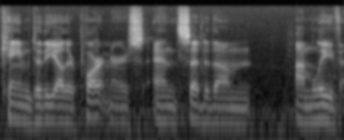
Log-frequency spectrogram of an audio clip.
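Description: Over light background noise, a man with a fairly low pitch and a bright, sharp tone speaks at a moderate pace in monotone, flat intonation. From New Jersey, US. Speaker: consultant, former stock exchange trader; guest. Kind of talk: interview in front of a class. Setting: classroom with student audience. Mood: reflective, storytelling. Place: stage. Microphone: podium.

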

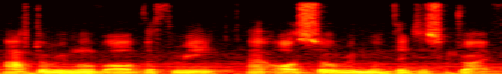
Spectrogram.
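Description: Music plays in the background while the voice moves at a moderate pace. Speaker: tech tutorial narrator. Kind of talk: tutorial.

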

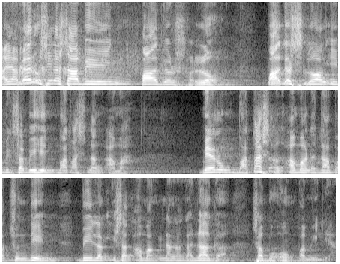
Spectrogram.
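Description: An animated man speaks fairly slowly at a high pitch with a bright, sharp tone, ordinary pitch variation and big swings in loudness. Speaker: preacher. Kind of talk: sermon. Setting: church. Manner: animated, rhythmic pulpit delivery with call-and-response ("Amen", "praise the Lord"); earnest, exhortative, repeatedly addressing the congregation as beloved. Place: church. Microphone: handheld.

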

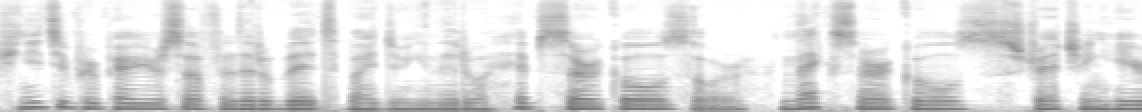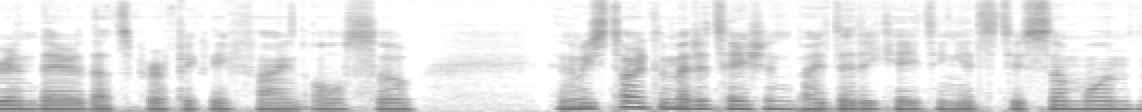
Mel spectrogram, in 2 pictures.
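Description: Against a quiet background, a man with a medium pitch and a dark, mellow tone speaks at a moderate pace with fairly even intonation. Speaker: meditation guide. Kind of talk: guided meditation. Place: home room.

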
